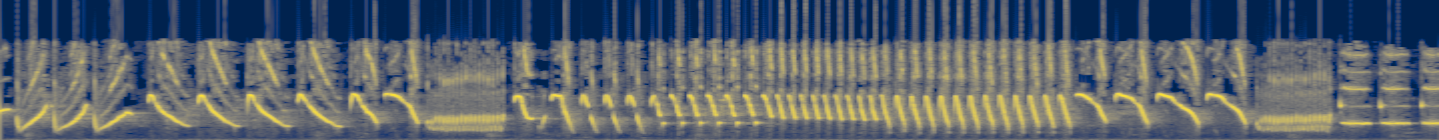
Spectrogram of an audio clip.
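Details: Canary singing 'gacor', full and nonstop, with varied phrases. Looping falling whistles give way to a short buzzy burst, then a long rapid trill of high slurred notes, then more spaced downslurs and a brief ringing chirp series at the end.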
